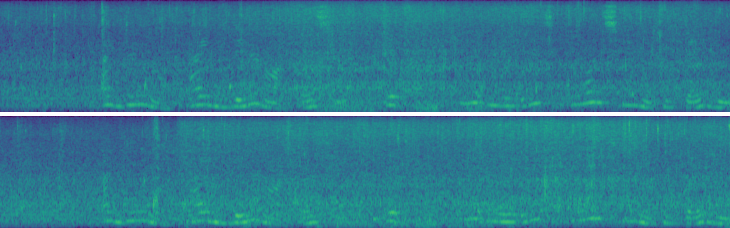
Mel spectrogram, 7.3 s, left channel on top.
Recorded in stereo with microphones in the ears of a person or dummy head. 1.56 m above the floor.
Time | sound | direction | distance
1.0 | a woman speaking | 50° left (ahead or behind) | 3 m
